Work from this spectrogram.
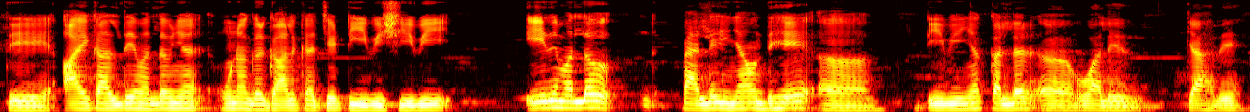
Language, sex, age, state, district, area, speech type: Dogri, male, 18-30, Jammu and Kashmir, Reasi, rural, spontaneous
